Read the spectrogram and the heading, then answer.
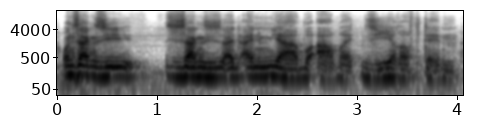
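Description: A man's voice: mid-range voice, little pitch movement, moderate pace, husky, natural voice. A man playing a courteous, concerned investigator with a hesitant, formally polite way of talking in an audio drama. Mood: polite inquiring. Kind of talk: improvised pen-and-paper audio drama acting.

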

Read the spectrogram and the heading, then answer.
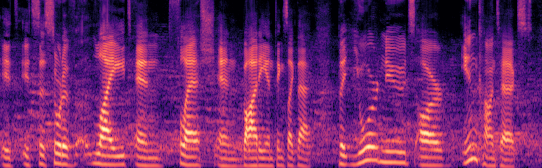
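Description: A man's voice: medium pitch, slow, crowd noise. A man in his thirties interviewing an artist in a gallery, framing questions hesitantly with many fillers, speaking into a handheld mic. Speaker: arts interviewer.

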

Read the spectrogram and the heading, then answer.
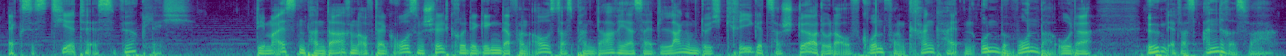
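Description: A man's voice: fairly low pitch, lively intonation, moderate pace, vocal fry, mellow, soft background music. A man reading scripted fantasy narration as an audiobook storyteller.

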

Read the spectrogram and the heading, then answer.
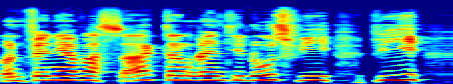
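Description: A man voicing a chubby, anxious schoolboy who pleads in a high, whiny, breathless way. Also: steady tone, unhurried, a little mellow. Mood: indignant.

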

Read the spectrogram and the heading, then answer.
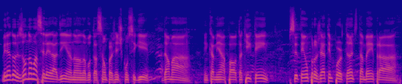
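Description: A mid-pitched man with a São Paulo accent runs a council session. He reads items and roll calls briskly and plainly. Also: expressive. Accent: Brazilian Portuguese, São Paulo state. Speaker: council president chairing session. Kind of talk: procedural chairing. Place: council chamber.

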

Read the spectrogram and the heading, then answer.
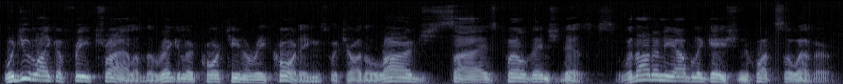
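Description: Male promo narrator, persuasive pitchman, tinny vintage cassette sound. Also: very animated, measured pace, few pauses. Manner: persuasive, salesman-like. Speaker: course announcer. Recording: husky, phone-like old cassette audio.

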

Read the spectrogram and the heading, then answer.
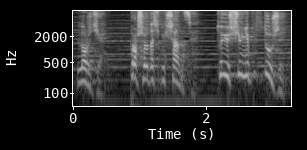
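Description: A man's voice: high voice, wildly swooping pitch, moderate pace, soft background music. A man playing a humble, earnest young elven paladin novice with a deferential manner in a fantasy audio drama. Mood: pleading.

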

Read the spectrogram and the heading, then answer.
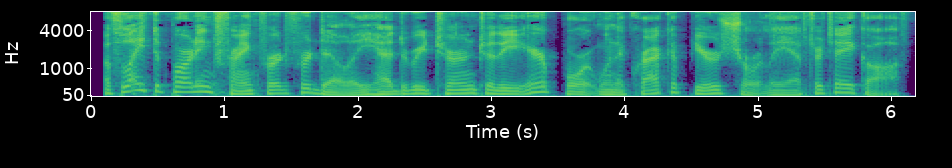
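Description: A man's voice: fairly low pitch, gravelly, mellow. A man narrating aviation news from a script, reading reports aloud with brief comments of his own. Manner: reads news reports aloud with occasional asides. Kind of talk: scripted news narration read over footage.

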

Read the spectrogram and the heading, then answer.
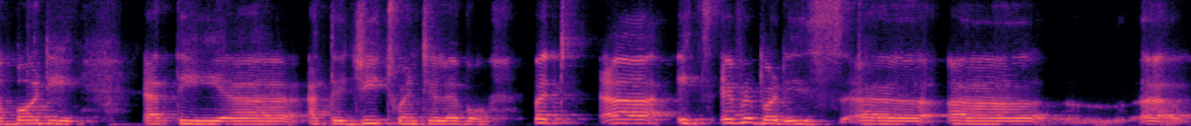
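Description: A middle-aged woman answering seminar questions as an official, in a measured, hesitant way on a video call. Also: medium pitch. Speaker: UN environment official, guest speaker. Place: indoors before banners, online video call. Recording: echoey room on video call.

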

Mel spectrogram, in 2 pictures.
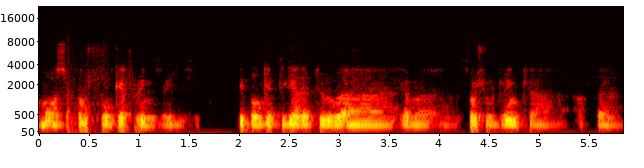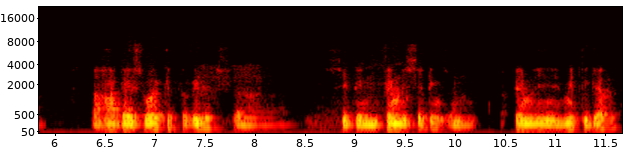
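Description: Male guest from Fiji, lowish voice, halting and full of fillers, tinny video-call audio. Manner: halting, with many fillers and restarts. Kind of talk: explaining casually on a video call.

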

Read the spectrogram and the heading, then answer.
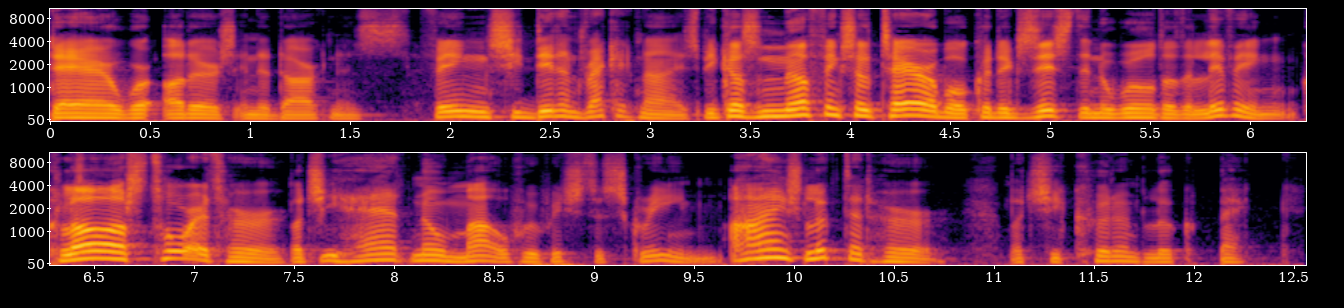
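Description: A man telling fantasy game lore as dramatic narration, theatrical and emphatic, with pauses for effect. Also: medium pitch, animated.

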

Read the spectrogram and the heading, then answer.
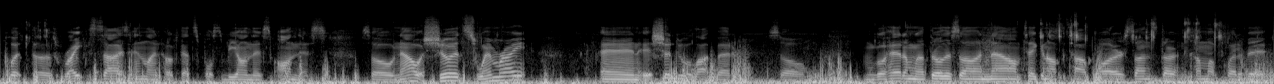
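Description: A man on a kayak chats to his viewers as he rigs lures and catches bait, often stopping to correct himself mid-sentence. His voice sits in a middle register. Heavy wind and slapping water roar over everything. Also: mid-range voice. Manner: rambling, self-correcting, talks to viewers while working. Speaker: kayak fishing vlogger. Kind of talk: casual narration while fishing. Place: kayak on open water, outdoors. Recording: loud wind noise on open water. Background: loud wind and water noise.

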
